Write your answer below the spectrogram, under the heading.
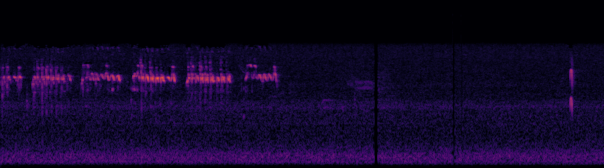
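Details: Bald eagle eaglet chittering while its mother delivers a fish and it feeds, a happy eaglet at the nest; a run of high, squeaky chitters in quick bursts over about four seconds, then quiet hiss with one brief squeak near the end.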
